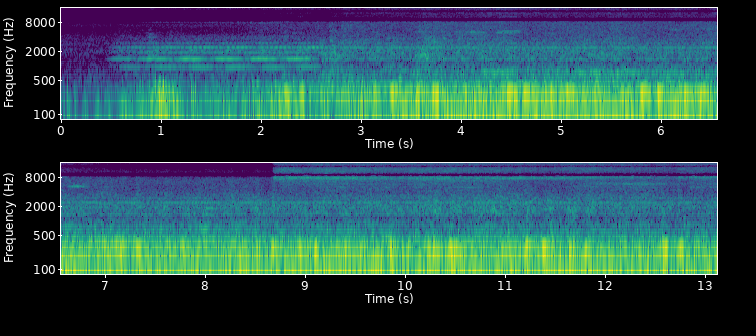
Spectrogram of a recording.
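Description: A passing train running on the line: a steady heavy rumble with wheel-on-rail noise, coming in abruptly about half a second in.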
